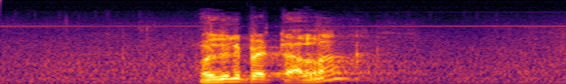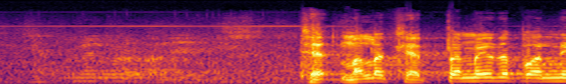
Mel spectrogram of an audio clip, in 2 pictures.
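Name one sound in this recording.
An older man speaks firmly into a microphone.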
